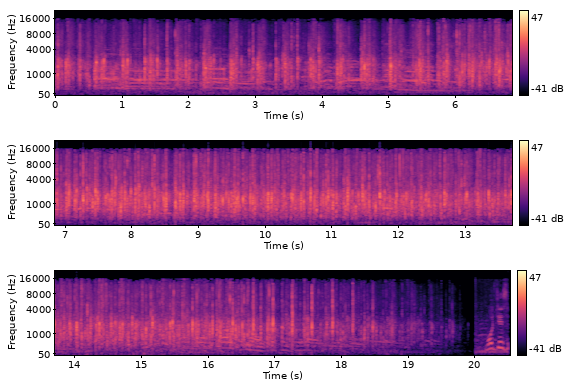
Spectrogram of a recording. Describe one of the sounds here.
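Many hands clap in a fast, steady rhythm.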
